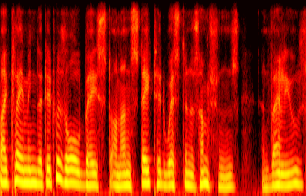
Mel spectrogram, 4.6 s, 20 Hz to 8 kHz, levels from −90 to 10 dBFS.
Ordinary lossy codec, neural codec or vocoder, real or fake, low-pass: Opus, 16 kbps; codec, 16 kHz, 4 kbps, X-Codec, HuBERT features, trained on LibriSpeech; fake; 7.2 kHz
